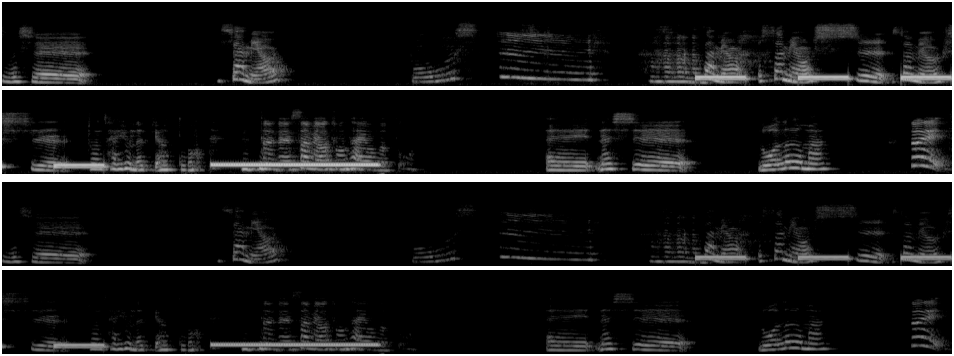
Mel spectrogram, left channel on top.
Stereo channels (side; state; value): right; quieter; 10.7 dB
